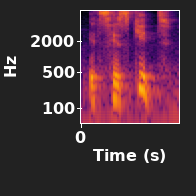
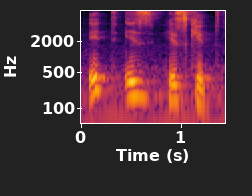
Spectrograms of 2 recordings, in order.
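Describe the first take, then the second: First: The sentence is said quickly, words run together. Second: The sentence is said slowly, word by word.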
